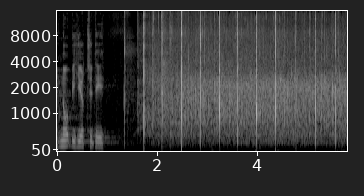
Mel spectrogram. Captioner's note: all applauding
